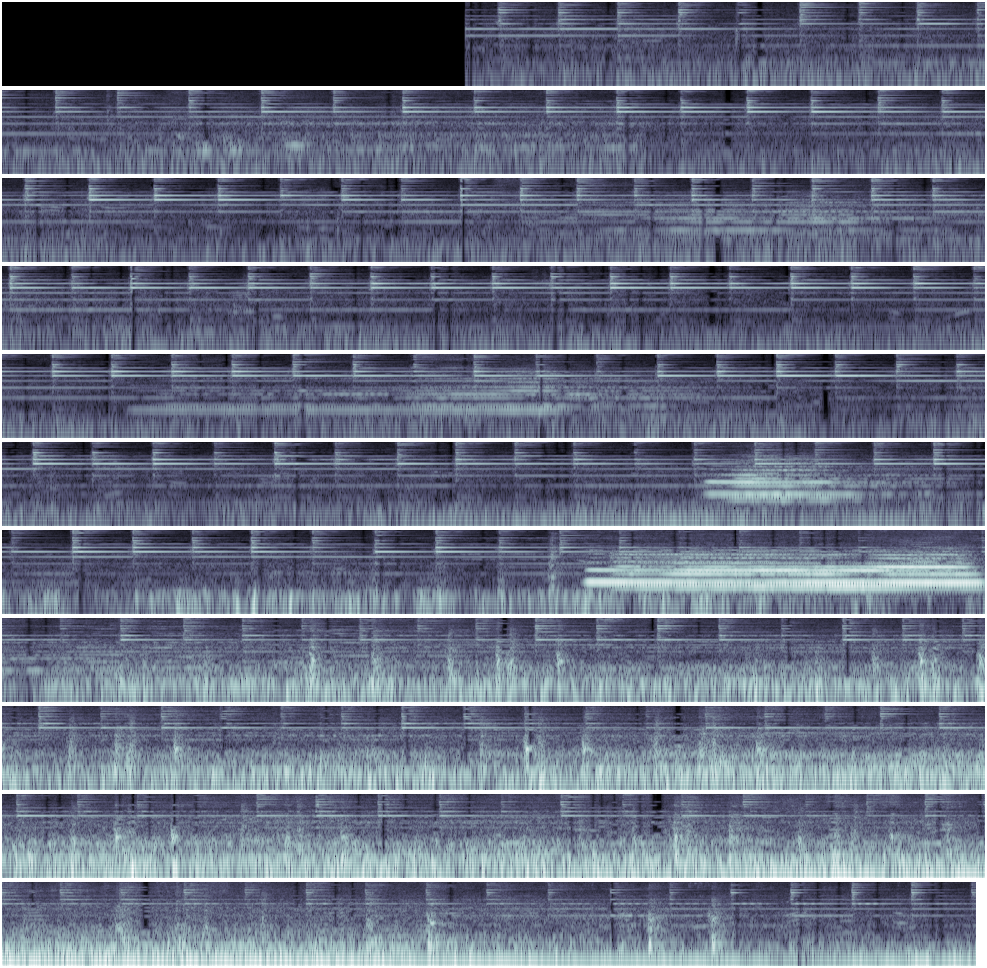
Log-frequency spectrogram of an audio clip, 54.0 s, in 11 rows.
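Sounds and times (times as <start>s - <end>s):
railroad crossing bell ringing: 2.3s - 54.0s
train wheels rumbling on rails: 3.1s - 54.0s
train horn blasts: 12.8s - 14.8s, 20.3s - 23.2s, 28.1s - 29.4s, 32.4s - 34.8s.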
